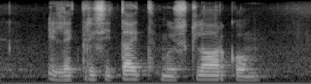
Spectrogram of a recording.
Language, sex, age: Afrikaans, male, 21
